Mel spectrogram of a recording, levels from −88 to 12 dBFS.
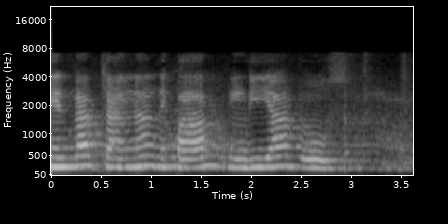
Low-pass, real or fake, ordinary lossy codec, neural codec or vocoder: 7.2 kHz; fake; none; codec, 24 kHz, 0.9 kbps, WavTokenizer, medium music audio release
